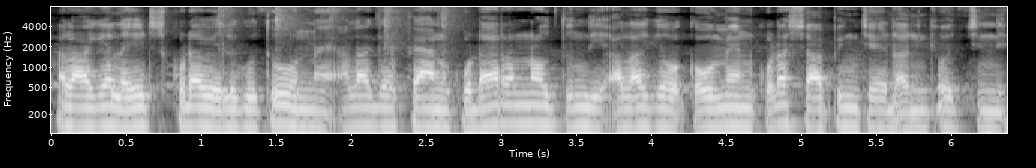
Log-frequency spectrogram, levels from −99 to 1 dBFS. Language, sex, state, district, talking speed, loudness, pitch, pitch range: Telugu, male, Andhra Pradesh, Sri Satya Sai, 160 wpm, -15 LUFS, 120 Hz, 115-125 Hz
